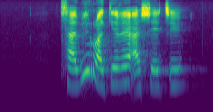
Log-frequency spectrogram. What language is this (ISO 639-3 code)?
nso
